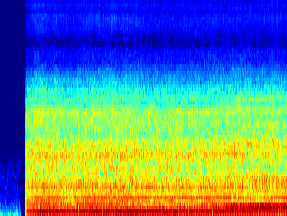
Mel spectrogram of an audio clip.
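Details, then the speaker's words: Poulan Pro snowblower that surged at idle, after tightening loose nuts between the carburetor and engine block: starts and settles into a steady, even idle with no surging. "so i tighten it up more than what it was and i'd test it a little bit it seemed to be running much more smoother i'll show it to you after i put it back together"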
